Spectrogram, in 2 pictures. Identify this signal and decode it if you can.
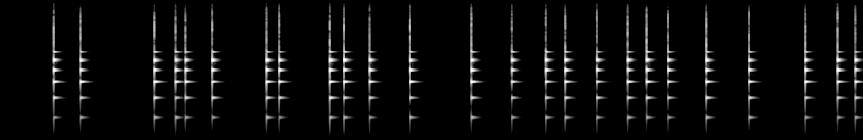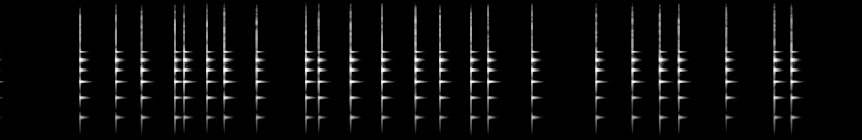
Irregular taps on a metal pipe. There is no code.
